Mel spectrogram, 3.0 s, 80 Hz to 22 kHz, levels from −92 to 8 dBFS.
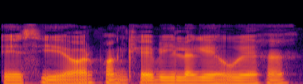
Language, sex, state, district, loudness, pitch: Hindi, male, Jharkhand, Ranchi, -19 LUFS, 115 Hz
